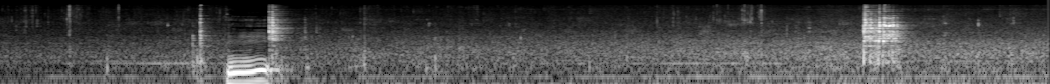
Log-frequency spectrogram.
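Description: A young man chews food with his mouth closed.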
